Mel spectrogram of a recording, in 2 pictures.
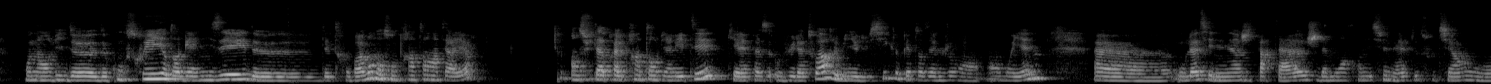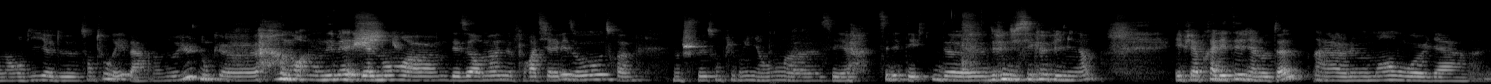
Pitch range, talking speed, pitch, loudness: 185-210 Hz, 195 wpm, 195 Hz, -31 LUFS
